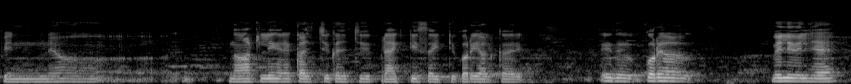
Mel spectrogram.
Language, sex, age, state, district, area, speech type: Malayalam, male, 18-30, Kerala, Kasaragod, rural, spontaneous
